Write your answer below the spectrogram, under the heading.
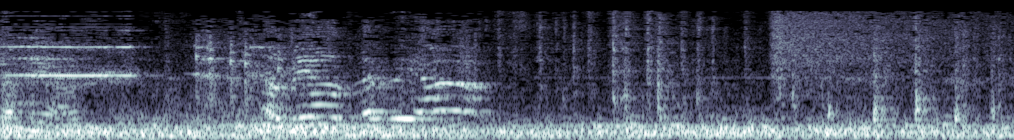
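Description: A heavy black press ceiling grinds slowly and jerkily downward with great force, making a loud, continuous low rumble and hiss, broken by brief strained metallic squeals partway through.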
